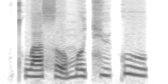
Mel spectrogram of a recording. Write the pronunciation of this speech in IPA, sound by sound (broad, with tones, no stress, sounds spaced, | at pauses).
t̪ʰ w ä˨˦ s ɤ̰˨˩ m ɤ˦ t͡ɕ y˥˨ k u˥˨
